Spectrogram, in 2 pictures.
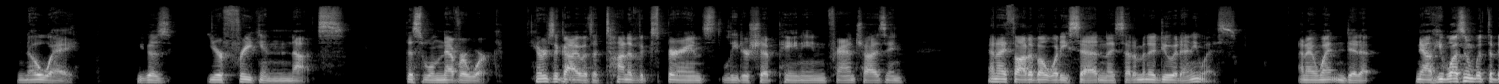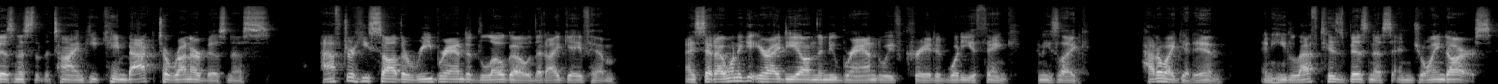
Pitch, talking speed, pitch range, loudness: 105 Hz, 210 wpm, 100-120 Hz, -20 LUFS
